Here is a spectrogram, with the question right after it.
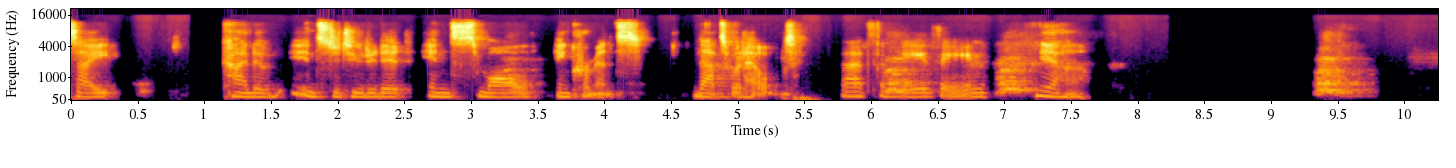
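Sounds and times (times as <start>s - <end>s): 
speech: 0.0s - 0.4s, 1.2s - 7.7s
dog barking at someone outside: 3.3s - 3.6s, 6.1s - 7.3s, 9.3s - 9.9s.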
